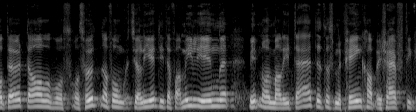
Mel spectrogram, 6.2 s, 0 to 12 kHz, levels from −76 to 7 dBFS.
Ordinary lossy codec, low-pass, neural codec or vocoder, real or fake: none; 10.8 kHz; codec, 24 kHz, 0.9 kbps, WavTokenizer, small release; fake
